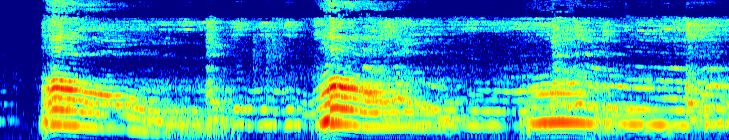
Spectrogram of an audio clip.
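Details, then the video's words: Droopy, a Basset Hound, howling back at other dogs heard from videos; three long drawn-out howls, each starting with a sharp rise then sliding slowly downward in a mournful tone, spaced a few seconds apart. "Droopy the Basset Hound is Howling Back at the Other YouTube Dogs!"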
